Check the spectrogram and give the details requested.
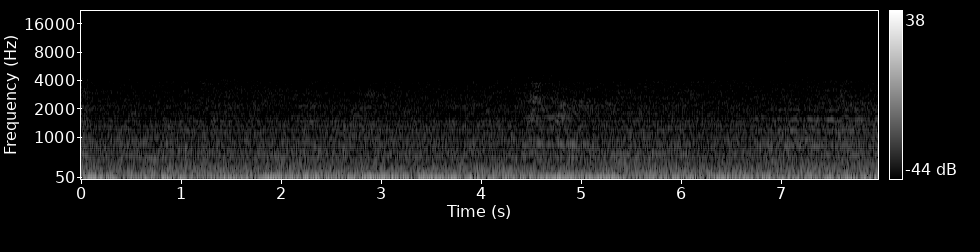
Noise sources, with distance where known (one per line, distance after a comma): background noise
